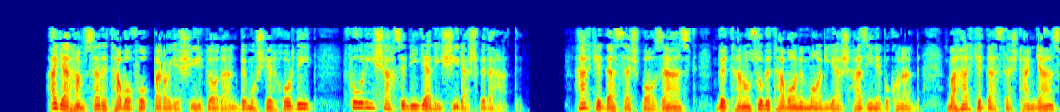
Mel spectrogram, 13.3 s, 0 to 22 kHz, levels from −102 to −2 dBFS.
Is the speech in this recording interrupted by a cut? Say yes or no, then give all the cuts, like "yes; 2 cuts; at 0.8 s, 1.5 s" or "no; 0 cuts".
yes; 1 cut; at 7.1 s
